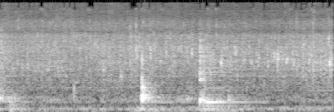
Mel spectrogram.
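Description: Onions frying in a pan until brown, a soft steady sizzle with a couple of sharp utensil taps and scrapes, close but fairly quiet, no speech.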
